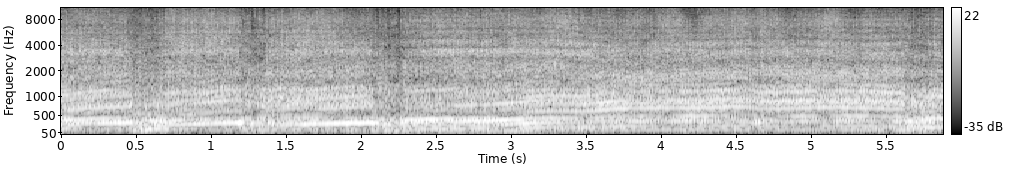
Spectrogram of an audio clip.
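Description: Demolition derby cars' V8 engines revving hard, their pitch rising and falling over and over as they push against each other in the mud.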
